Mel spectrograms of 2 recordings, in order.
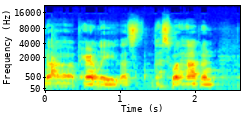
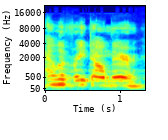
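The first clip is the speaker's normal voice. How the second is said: high, slow mimicking voice; mock protesting woman; 10 semitones higher, slower than usual. Drunk woman excusing herself to her accuser, mock high protest.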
